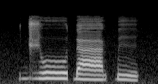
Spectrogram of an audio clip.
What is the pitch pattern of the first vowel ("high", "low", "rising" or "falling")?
high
